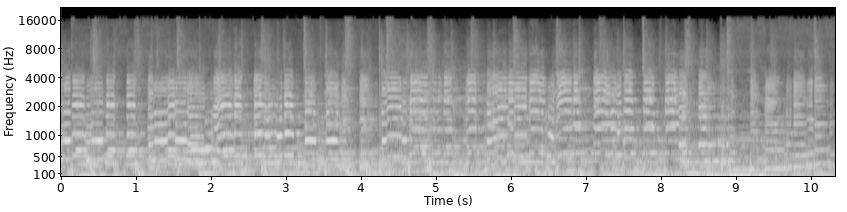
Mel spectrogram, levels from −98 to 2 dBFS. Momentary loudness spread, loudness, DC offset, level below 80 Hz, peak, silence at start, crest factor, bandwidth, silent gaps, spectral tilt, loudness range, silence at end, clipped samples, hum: 3 LU; -13 LUFS; under 0.1%; -24 dBFS; -2 dBFS; 0 s; 12 dB; 17 kHz; none; -4 dB/octave; 1 LU; 0 s; under 0.1%; none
